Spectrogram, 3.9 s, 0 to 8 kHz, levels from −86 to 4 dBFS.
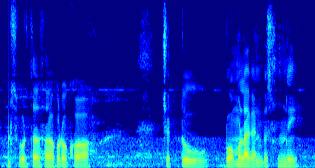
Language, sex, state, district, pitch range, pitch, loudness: Telugu, male, Andhra Pradesh, Srikakulam, 100-110 Hz, 105 Hz, -35 LUFS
